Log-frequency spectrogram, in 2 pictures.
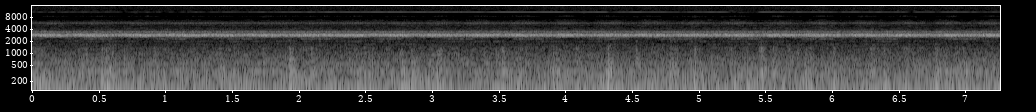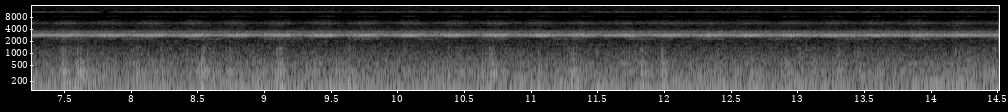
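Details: Steady cricket chirping at Lake Arrowhead in California: rapid, regular high pulses forming one continuous shrill tone, set against soft low ambient noise.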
